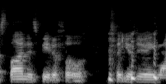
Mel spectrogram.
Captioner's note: laughs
